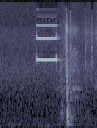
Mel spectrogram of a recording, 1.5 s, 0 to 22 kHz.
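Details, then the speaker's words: Gallagher Smart Scale 200 after a circuit board repair and battery change, tested with a Gallagher weight simulator: one clean high beep of about a third of a second, then a soft click; it reads and locks weight normally. "Crank it all the way down, 0. Yep. Medium or manual mode. Yep. Okay. Scale's working fine."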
